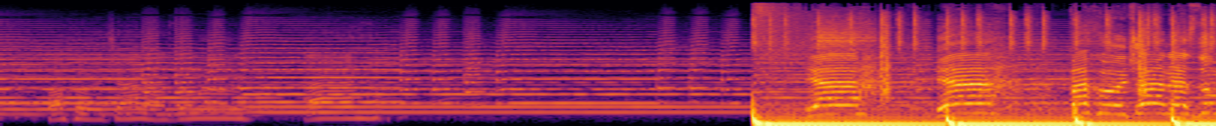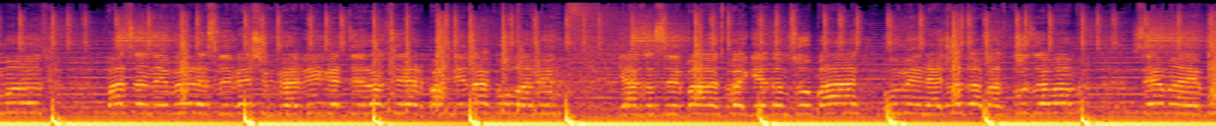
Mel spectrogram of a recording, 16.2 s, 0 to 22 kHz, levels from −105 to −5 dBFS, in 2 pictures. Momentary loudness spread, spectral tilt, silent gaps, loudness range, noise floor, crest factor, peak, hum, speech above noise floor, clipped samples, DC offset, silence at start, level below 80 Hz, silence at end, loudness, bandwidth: 22 LU; -4.5 dB/octave; none; 20 LU; -39 dBFS; 12 dB; 0 dBFS; none; 27 dB; under 0.1%; under 0.1%; 0 s; -14 dBFS; 0 s; -15 LUFS; 15.5 kHz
